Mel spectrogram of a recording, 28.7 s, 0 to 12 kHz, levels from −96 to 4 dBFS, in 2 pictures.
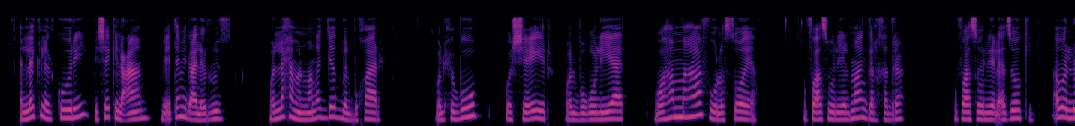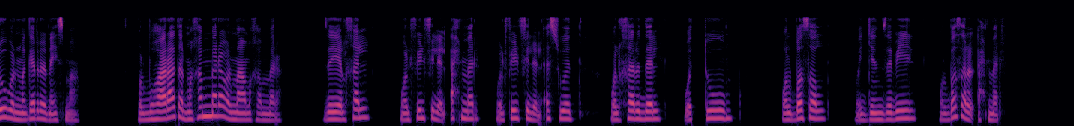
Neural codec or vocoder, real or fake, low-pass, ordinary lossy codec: none; real; 7.2 kHz; none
